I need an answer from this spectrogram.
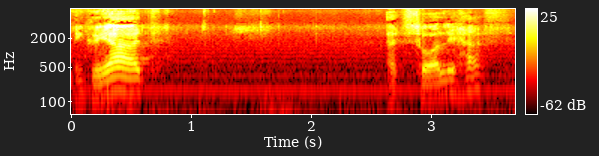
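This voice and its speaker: A man's voice: mid-range voice, very noisy. A man teaching a religious class, putting questions to his listeners and answering them emphatically.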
